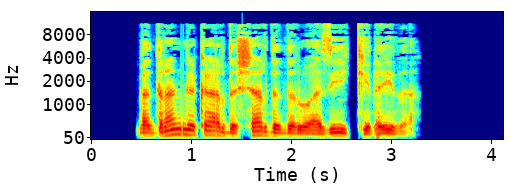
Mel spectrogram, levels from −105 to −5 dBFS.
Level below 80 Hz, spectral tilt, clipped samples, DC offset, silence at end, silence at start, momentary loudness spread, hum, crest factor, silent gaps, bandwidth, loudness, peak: -50 dBFS; -3.5 dB/octave; under 0.1%; under 0.1%; 0.9 s; 0.5 s; 7 LU; none; 16 dB; 2.61-2.66 s; 11.5 kHz; -15 LUFS; 0 dBFS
